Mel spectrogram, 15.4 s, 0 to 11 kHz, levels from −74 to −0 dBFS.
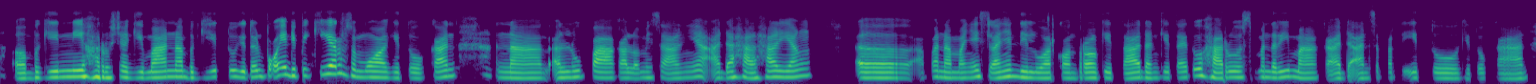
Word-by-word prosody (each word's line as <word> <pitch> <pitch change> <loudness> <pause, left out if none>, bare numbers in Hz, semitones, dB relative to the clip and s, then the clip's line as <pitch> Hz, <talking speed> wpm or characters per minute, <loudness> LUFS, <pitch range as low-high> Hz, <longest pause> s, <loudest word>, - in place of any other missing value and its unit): eee, 165 0 +2
begini 195 +4 +2
harusnya 190 -2 +2
gimana, 185 +3 +2
begitu 185 +4 -5
gitu, 190 - 0
pokoknya 220 +5 +3
dipikir 285 +7 +3
semua 195 -4 +2
gitu 170 -1 -6
kan. 205 +5 +2 0.4
Nah, 170 -1 +2 0.2
lupa 185 -1 +2
kalau 170 -2 -1
misalnya 180 +2 -3
ada 175 +2 -1
hal-hal 195 +1 +1
yang, 200 +3 +1 0.6
eee, 175 -1 +3
apa 195 +3 -9
namanya, 175 +1 0
istilahnya 195 0 +1
di 200 -3 +1
luar 170 -1 +1
kontrol 175 +1 +1
kita, 170 -1 0
dan 175 -2 -2
kita 180 0 -4
itu 235 +5 0
harus 190 0 +1
menerima 185 -3 0
keadaan 165 +1 -2
seperti 175 0 -10
itu, 165 -2 -4
gitu 160 0 -13
kan. 155 0 -3
180 Hz, 140 wpm, -23 LUFS, 170-195 Hz, 0.6 s, pokoknya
